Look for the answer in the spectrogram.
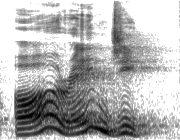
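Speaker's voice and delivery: orange read the Portuguese way in three stretched syllables, o-ren-dji; slow Portuguese-accented "orange", ending in "dji". Shown as a demonstration. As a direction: say orange with a Brazilian Portuguese accent, sounding the final e. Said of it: "falando como a gente falaria em português, seria".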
